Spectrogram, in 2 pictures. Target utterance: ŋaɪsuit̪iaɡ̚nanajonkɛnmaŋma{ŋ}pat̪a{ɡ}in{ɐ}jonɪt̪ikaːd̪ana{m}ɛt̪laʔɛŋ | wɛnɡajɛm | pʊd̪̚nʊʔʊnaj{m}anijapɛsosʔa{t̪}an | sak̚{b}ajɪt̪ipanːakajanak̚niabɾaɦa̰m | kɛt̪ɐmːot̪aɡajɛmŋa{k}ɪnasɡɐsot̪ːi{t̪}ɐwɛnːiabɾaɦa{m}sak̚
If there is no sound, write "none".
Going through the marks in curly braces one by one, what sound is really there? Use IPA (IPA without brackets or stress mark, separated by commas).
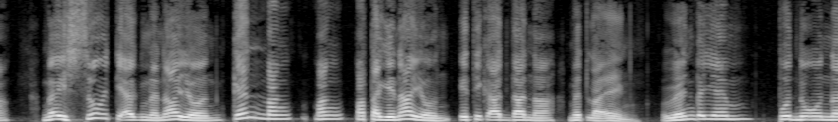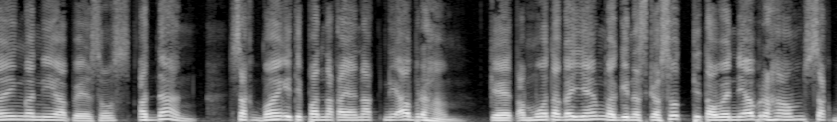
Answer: ŋ, ɡ, a, m, ŋ, d̪, b, ɡ, t̪, m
